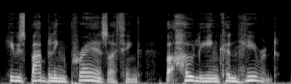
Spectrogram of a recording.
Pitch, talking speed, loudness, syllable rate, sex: 150 Hz, 165 wpm, -17 LUFS, 5.6 syllables/s, male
